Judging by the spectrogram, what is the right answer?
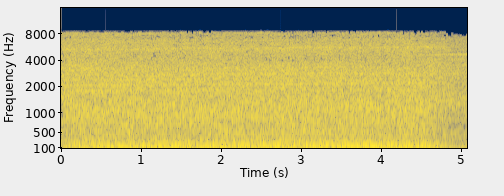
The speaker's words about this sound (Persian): این هواپیمای بوئینگ از فرودگاه دوشنبه به سمت روسیه پرواز دارد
